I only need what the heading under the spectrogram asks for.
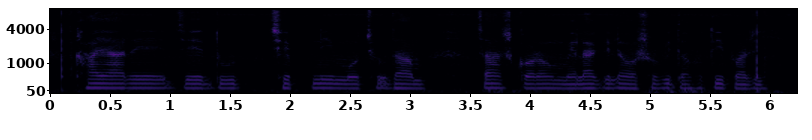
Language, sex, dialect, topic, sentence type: Bengali, male, Rajbangshi, agriculture, statement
